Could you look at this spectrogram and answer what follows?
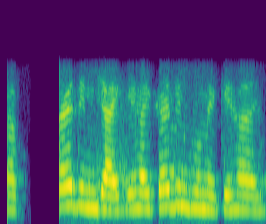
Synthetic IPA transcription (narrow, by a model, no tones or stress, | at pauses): a | kɐid̪ɪnd͡ʒaːekeɦəjkɐid̪ɪnɡʱumekeɦəj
